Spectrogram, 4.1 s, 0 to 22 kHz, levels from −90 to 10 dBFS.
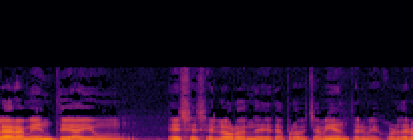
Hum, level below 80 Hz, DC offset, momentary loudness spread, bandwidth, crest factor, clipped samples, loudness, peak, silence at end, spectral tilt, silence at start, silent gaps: none; -50 dBFS; under 0.1%; 10 LU; 11.5 kHz; 20 dB; under 0.1%; -27 LUFS; -8 dBFS; 0 s; -6.5 dB/octave; 0 s; none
